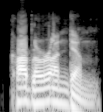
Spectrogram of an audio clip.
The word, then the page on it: carborundum: American English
